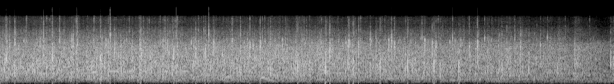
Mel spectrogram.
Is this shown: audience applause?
yes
